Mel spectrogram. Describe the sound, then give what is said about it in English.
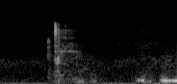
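A brief arrow whoosh during a tabletop roleplaying game sweeps past once, sharp and quick, then gives way to a few soft low thumps. “is going to shoot some arrows. I think I'm getting the hang of this.”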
